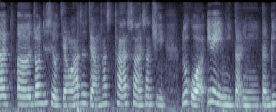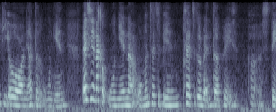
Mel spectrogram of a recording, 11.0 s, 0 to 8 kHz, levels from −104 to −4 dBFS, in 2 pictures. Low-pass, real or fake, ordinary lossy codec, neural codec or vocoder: 7.2 kHz; fake; none; vocoder, 44.1 kHz, 128 mel bands, Pupu-Vocoder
